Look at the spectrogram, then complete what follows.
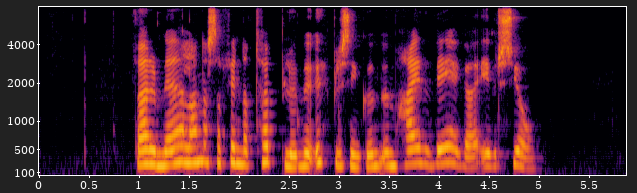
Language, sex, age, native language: Icelandic, female, 40-49, Icelandic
